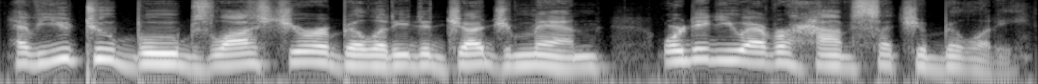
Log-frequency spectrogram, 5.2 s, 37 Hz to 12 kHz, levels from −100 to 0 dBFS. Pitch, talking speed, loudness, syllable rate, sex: 145 Hz, 195 wpm, -16 LUFS, 5.2 syllables/s, male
